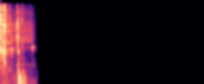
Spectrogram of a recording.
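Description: Digital silence: the sound cuts out completely about a third of a second in, after a brief burst of noise at the very start.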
